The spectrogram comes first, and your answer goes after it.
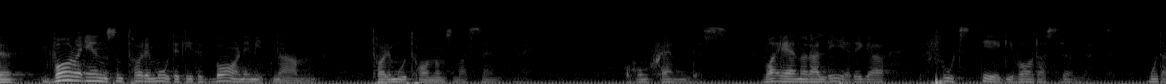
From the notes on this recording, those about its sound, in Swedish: Inspelad i H&#246;n&#246; Missionsf&#246;rsamling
